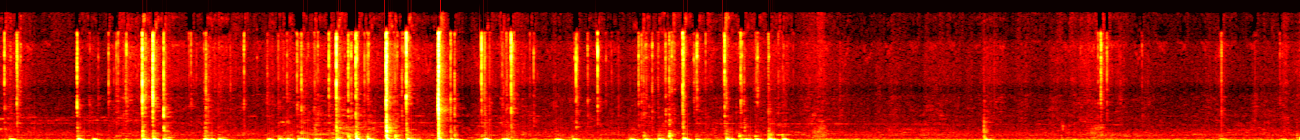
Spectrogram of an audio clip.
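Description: Quick clattering keystrokes on a computer keyboard while entering housekeeping services as a name, dense bursts of taps for about eight seconds, then a few scattered clicks, close and clear with no voice.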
